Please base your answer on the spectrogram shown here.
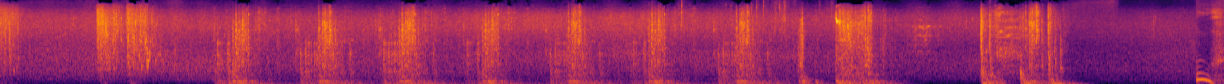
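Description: In the video game Project Zomboid, a locked door is tried repeatedly, producing a long series of loud, rhythmic rattling thunks about every half second with brief pauses between bursts.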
